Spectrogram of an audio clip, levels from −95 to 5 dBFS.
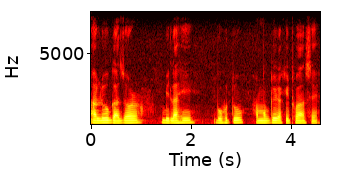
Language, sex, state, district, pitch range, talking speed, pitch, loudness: Assamese, male, Assam, Sonitpur, 135-145 Hz, 105 wpm, 140 Hz, -18 LUFS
